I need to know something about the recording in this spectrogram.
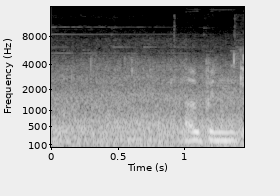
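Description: A short chime sounds from a game menu.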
